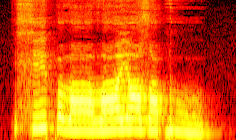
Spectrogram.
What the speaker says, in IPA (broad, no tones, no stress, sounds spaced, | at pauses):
x e p ʏ ðˤ eː ðˤ eː zˤ ɨ ɓ uː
